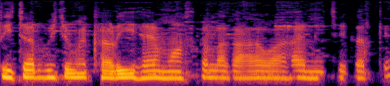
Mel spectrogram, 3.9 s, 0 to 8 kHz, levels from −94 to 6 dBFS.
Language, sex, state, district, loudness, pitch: Hindi, female, Bihar, Bhagalpur, -16 LUFS, 185 Hz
